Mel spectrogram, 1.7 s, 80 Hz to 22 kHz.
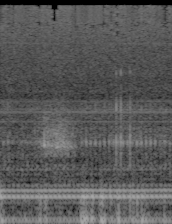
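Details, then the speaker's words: GE brass blade fan AOU 75423, freshly cleaned and greased gearbox run open, voltage raised from 50 V but kept below full speed: a low steady hum with faint even gear whir, no grinding or clicks; smooth and well greased. "so I'm gonna crank the voltage up and you see how that just pulls that grease right into the drive when you have old dried-up grease in there it won't do that"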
